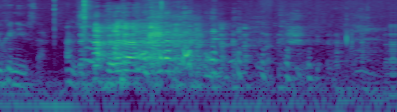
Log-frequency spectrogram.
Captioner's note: laughing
